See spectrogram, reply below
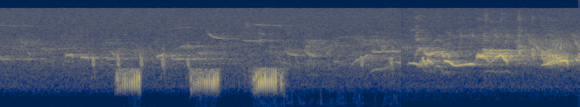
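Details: Eurasian woodcock (Scolopax rusticola) roding call into nightfall in a spring forest, with birds singing and displaying in flight: three low, frog-like croaking grunts about half a second apart, then thin, high squeaky notes.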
